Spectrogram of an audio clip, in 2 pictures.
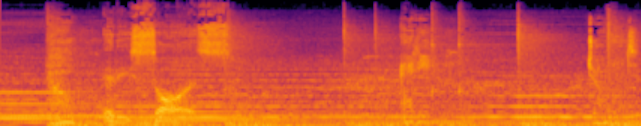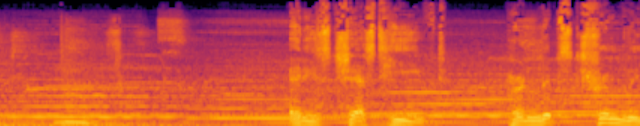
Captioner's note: hushed whisper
